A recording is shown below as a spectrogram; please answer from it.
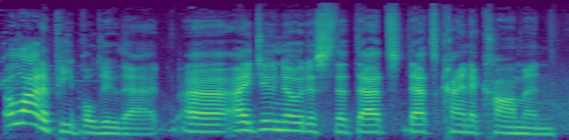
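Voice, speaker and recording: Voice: medium pitch, sing-song, moderate pace, fairly bright tone, slight background noise. A video game streamer giving casual commentary, thinking aloud in a hesitant, rambling way.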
